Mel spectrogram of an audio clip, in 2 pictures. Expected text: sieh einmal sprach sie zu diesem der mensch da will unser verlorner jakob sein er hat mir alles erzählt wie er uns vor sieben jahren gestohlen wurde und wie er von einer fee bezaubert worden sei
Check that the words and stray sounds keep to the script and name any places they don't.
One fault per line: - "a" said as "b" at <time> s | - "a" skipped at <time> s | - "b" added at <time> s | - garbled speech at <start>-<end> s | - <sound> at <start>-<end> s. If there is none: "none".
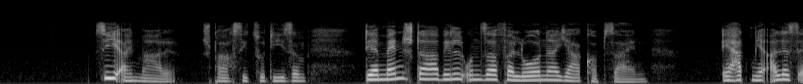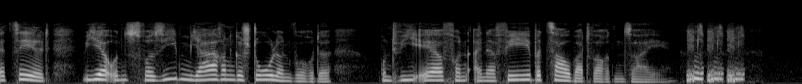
- laugh at 14.9-15.5 s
